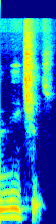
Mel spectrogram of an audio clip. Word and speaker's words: niches: Or if you're in the UK listening to this broadcast, if you want to go to the beaches, you've got to work the niches. Right. Because that's how they pronounce it in the UK.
